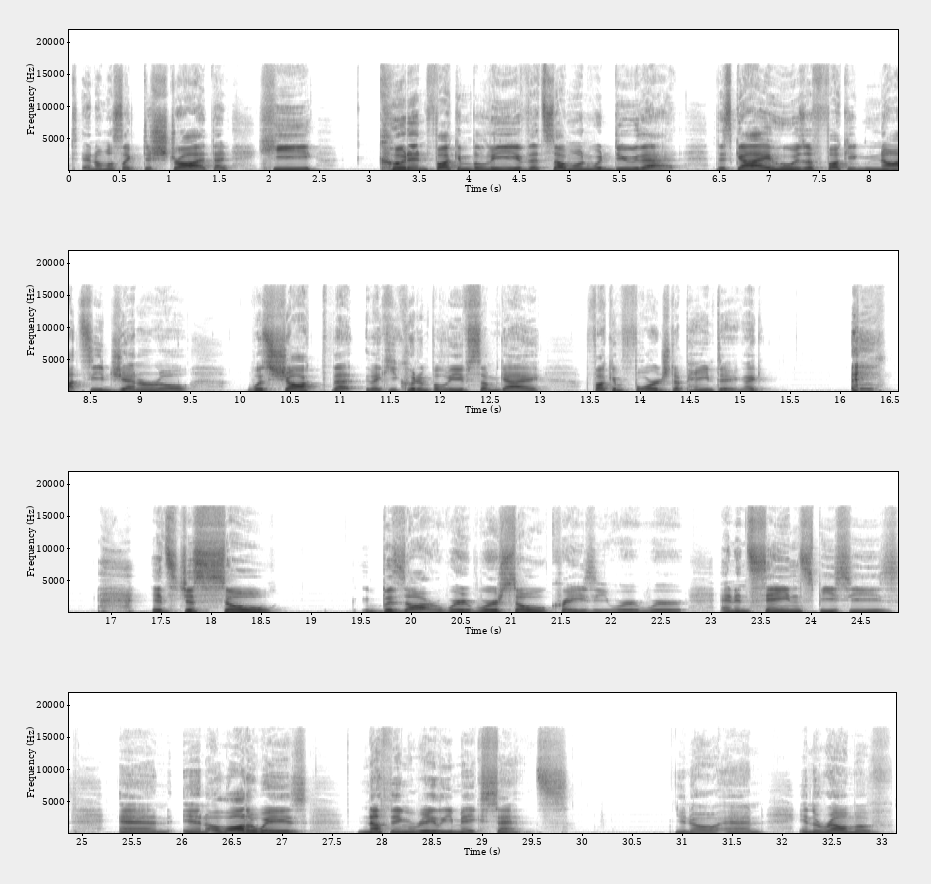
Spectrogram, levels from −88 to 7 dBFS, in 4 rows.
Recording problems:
none

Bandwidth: 16.5 kHz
